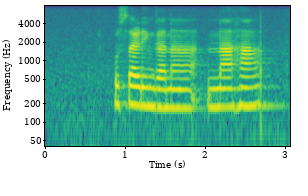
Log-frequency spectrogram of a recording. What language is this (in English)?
Venda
